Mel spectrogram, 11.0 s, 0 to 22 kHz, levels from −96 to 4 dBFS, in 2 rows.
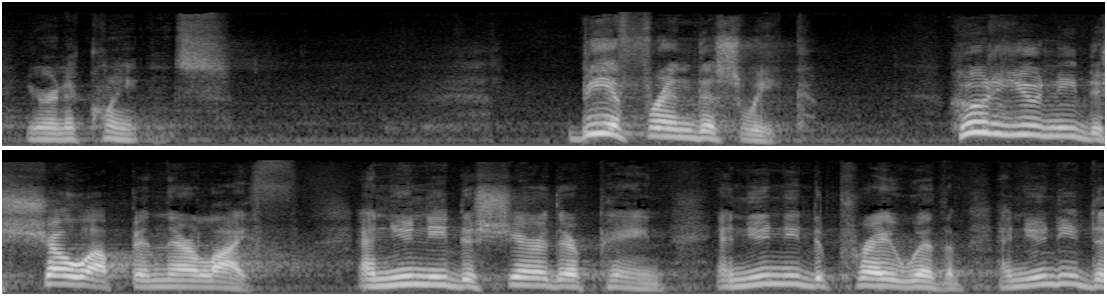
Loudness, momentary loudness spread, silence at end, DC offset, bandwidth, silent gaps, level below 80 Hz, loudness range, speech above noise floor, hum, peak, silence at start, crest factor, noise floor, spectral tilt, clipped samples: -21 LUFS; 14 LU; 0 s; under 0.1%; 16.5 kHz; none; -66 dBFS; 6 LU; 37 dB; none; -4 dBFS; 0.1 s; 18 dB; -58 dBFS; -6 dB/octave; under 0.1%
